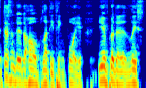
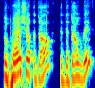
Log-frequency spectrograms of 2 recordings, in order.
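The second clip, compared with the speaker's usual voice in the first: raised, incredulous questions; mock-shocked, voice pitched up; imitating appalled disbelief; 5 semitones higher, 5 dB louder than usual. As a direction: mimic a listener aghast at the story. Appalled workmates question the story.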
